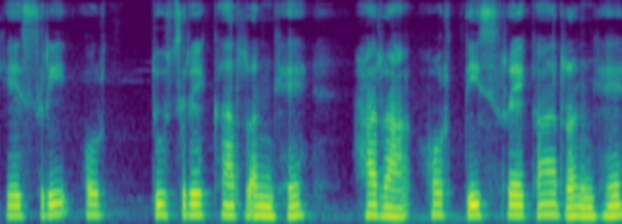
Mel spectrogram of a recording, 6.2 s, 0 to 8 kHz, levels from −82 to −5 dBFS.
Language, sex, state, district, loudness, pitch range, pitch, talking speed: Hindi, male, Delhi, New Delhi, -17 LUFS, 130-140 Hz, 135 Hz, 115 wpm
